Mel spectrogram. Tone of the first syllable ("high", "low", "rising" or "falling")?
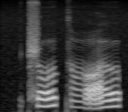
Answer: rising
